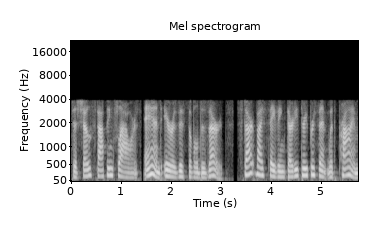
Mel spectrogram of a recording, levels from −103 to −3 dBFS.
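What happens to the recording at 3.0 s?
A short stall from a late packet runs from 3.03 to 3.10 s. A packet missed its deadline, the jitter buffer ran dry, and the receiver stretched the last sound by 47 ms before resuming. The sound holds unnaturally with a faint buzz or dip. On a spectrogram, frozen horizontal bands appear. The waveform shows a repeating cycle.

This moment also falls inside repeated timing corrections caused by clock drift between sender and receiver. The sender's clock runs about 5% slow, so the receiver keeps padding small pieces across the clip. Playback runs at 97% speed and adds about a fifth of a second overall. A waveform shows tiny repeated segments at irregular spacing.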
